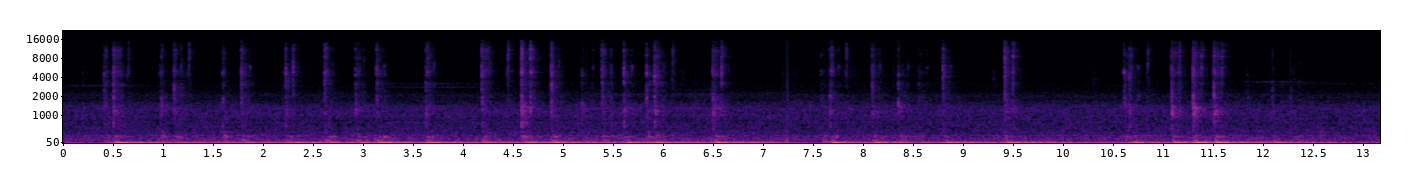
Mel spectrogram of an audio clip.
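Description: Quick bursts of clicky keystrokes on a computer keyboard while an HTML template is typed, close and crisp, in irregular rapid runs broken by short pauses.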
